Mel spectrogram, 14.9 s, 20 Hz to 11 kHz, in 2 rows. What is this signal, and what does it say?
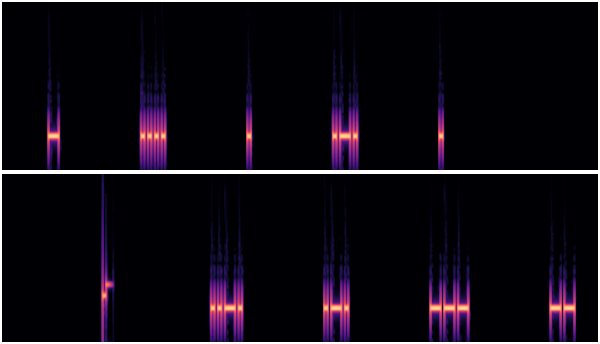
Morse code, heard as a keyed tone, about 28 wpm, spaced as for 8 wpm, 690 Hz. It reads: THERE FROM
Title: 8x Character Spacing - Top 100 Words - 28wpm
